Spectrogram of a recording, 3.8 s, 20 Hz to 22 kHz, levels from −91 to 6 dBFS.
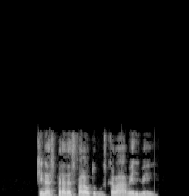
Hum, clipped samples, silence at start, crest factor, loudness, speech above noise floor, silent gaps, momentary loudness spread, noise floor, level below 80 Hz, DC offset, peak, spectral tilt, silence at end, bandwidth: none; under 0.1%; 0.75 s; 18 dB; -17 LUFS; 72 dB; none; 11 LU; -89 dBFS; -54 dBFS; under 0.1%; -2 dBFS; -5.5 dB/octave; 0.65 s; 7.6 kHz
